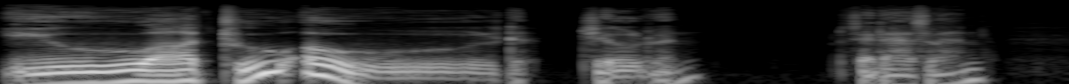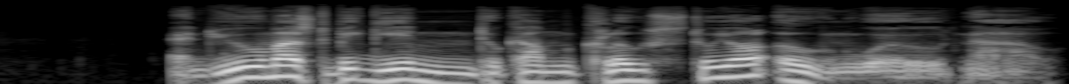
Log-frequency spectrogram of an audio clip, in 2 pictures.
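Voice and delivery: very slow, low, hushed lion voice; Aslan, gentle and solemn. Acted. Lion sending children back to their own world, gentle and solemn. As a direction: tell them softly and gravely, taking your time.

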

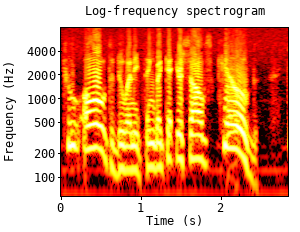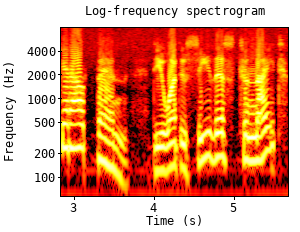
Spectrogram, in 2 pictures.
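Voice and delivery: high, stretched-out monster taunt; taunting vampire clown. A narrator's reading. Monster goading Ben about being too old, high taunting voice. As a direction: jeer in a high, mocking creature voice.

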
